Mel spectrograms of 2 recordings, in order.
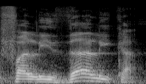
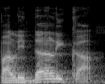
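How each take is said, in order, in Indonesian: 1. Bunyi pertama adalah f. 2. Bunyi pertama adalah p. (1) "Harusnya kan falidalika" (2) "Fa itu jadinya P gitu ya. Palidalika"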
